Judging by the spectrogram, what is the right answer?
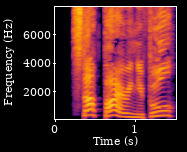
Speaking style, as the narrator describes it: Someone shouted

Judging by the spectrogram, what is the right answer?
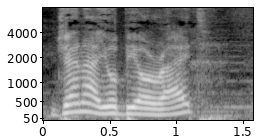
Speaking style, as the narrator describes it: I shouted

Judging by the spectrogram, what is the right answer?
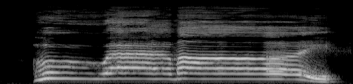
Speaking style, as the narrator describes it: he screams

